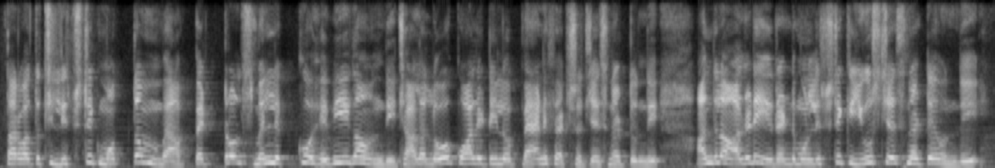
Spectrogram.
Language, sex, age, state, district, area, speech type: Telugu, female, 30-45, Andhra Pradesh, Chittoor, urban, spontaneous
